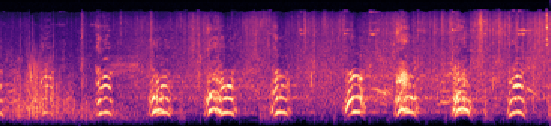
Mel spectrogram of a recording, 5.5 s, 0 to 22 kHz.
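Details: Basset Hounds among a group of 22 on a walk round Hazlehead Park, Aberdeen, Scotland, on 2 February 2014: about eight mellow, arched bays come roughly every half second, each a rounded rise and fall with rich harmonics, with murmuring human voices behind.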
